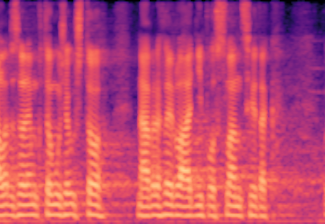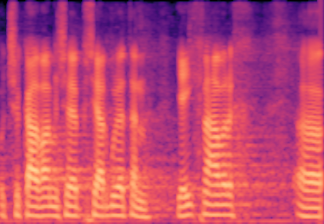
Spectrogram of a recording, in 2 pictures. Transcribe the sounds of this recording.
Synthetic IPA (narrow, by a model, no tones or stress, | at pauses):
ʔalɛvzɦlɛdɛmkt̪o̞muʒɛuʃt̪o̞ | navr̩ɦlɪvlaːdɲiːpo̞slant͡sɪt̪ak | ʔot͡ʃɛkaːvaːmʒɛpr̝̥ɪjad̪̚budɛt̪ɛnjɛjɪxnaːvr̩x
